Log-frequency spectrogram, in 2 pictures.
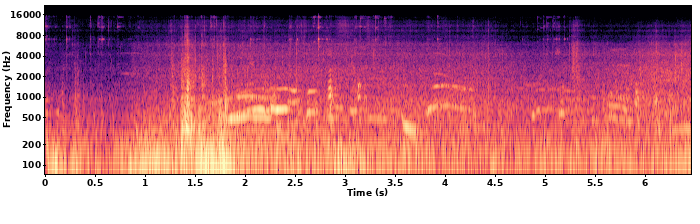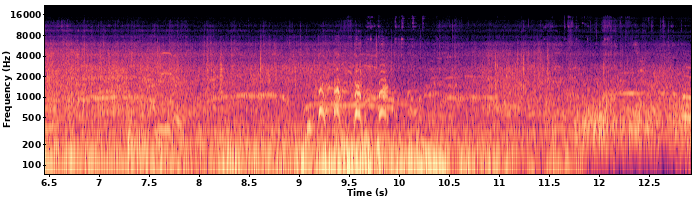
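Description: A van engine rumbles as it pulls away.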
